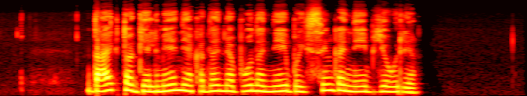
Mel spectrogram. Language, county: Lithuanian, Panevėžys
